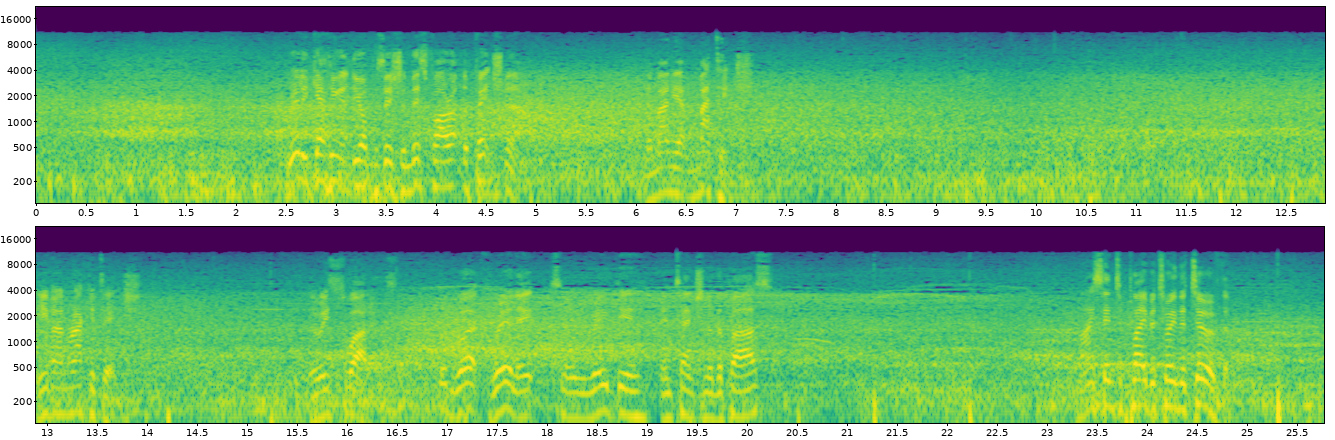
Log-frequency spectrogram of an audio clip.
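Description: A stadium crowd murmurs and cheers steadily in a large open space.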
